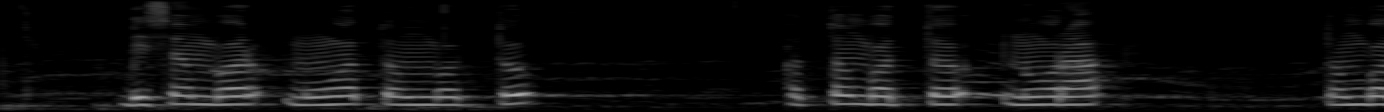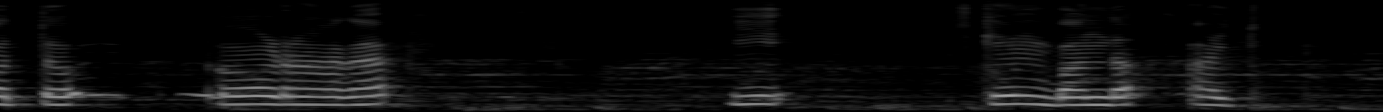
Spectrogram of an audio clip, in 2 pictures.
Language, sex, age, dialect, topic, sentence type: Kannada, male, 18-24, Northeastern, banking, statement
